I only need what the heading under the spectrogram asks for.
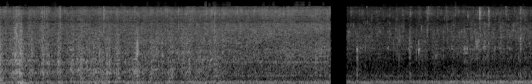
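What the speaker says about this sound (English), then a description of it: "Now that the bacon has started to render" Bacon renders in a pan, giving a steady, dense, close sizzle and crackle of frying fat that runs throughout with only a brief break.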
